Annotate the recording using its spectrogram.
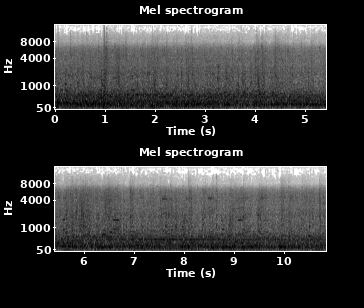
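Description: Airliner cabin noise during the landing roll: a loud, steady rumble of engines and wheels on the runway with low humming tones, and a sharp knock about a second in.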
